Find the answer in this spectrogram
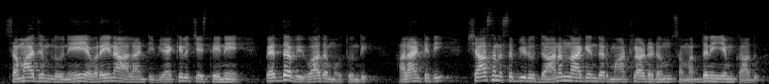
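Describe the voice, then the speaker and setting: A man reading scripted political news commentary in short, formal, measured sentences. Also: medium pitch, bright, forceful tone. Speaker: news narrator.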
